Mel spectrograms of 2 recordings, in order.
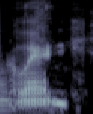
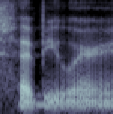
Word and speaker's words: February: February. Yeah. Are you making fun of how I say February? No, I just decided to pronounce the R in it.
